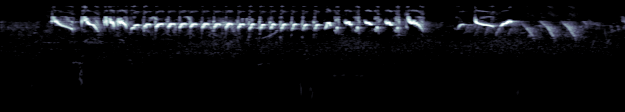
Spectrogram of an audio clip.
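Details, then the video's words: High white-eye song from a songbird training recording: chirps leading into a fast, even trill of repeated notes lasting about three seconds, then a few separate sweeping notes fading out. "pleci Jawara Pake Masteran ini jamin Geter-GETER!!!!!"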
